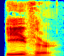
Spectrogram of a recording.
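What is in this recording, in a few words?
"either", American English; AmericanBritish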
